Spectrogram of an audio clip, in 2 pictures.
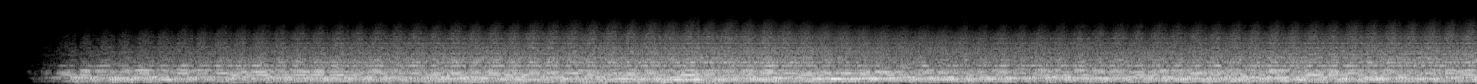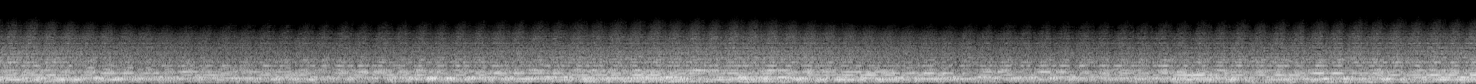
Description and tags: A luscious atmosphere made by adding various wet delay and reverb effects to a pad sequenced with a chord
